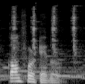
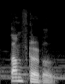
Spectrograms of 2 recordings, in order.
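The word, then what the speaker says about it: comfortable: শুরুটা করবো আমরা বাঙালিরা যেটাকে বলে থাকি কমফোর্টেবল। আমাদের এই কমফোর্টেবল উচ্চারণটা আসলে কমপ্লিটলি ভিন্ন। এটার আসল প্রোনাউন্সিয়েশন কমফোর্টেবল। কমফোর্টেবল। এখানে আপনি খেয়াল করবেন ফর উচ্চারণটা রিপ্লেস হয়ে TUR দিয়ে রিপ্লেস হয়ে যায়।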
